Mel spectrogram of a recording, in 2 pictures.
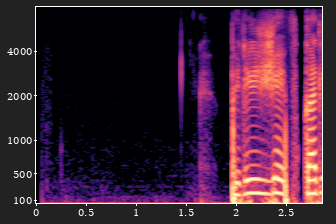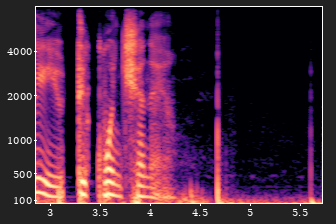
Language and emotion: Russian, angry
